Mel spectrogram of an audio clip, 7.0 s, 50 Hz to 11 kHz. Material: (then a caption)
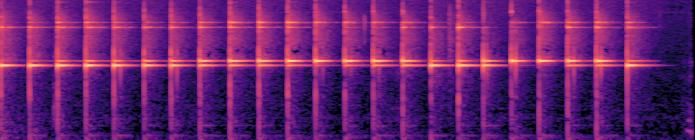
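Stone. A long, solid, gray-green cylindrical stone lithophone, lying on a table among other lithophones, is tapped along its length with a small handheld stone striker. It gives 23 evenly spaced, bright, bell-like pings, each centered near 2.5 kHz with a higher overtone and a quick decay. The clip ends with a faint low knock.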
